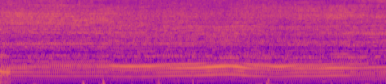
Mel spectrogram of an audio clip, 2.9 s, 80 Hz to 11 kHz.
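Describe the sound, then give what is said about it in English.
A sloppy, dull Stihl MS-21 chainsaw runs steadily while cutting an obstacle out of the way on a greasy road, its engine droning at a slightly wavering pitch with a few low knocks underneath. “So here goes the chainsaw. We're going to cut this out of the way”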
